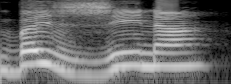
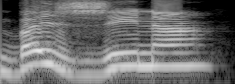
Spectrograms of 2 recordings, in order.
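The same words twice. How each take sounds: Both takes have the same delivery.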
